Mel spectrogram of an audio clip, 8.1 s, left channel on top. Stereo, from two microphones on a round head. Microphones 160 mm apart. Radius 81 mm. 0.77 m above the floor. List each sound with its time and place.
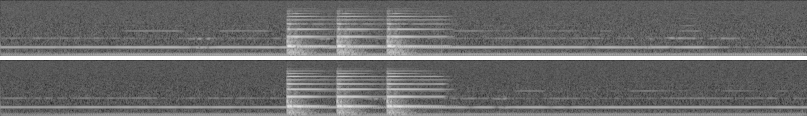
2.9 s a piano: 45° right (ahead or behind), 6.5 m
